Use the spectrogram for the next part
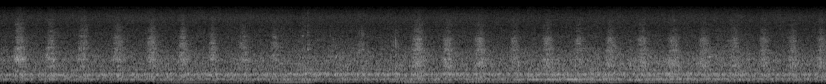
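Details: Humming honey bees during a nuisance hive removal in an old house being renovated in Donna, Texas. A constant drone sits under rapid, regular tapping or scraping, roughly three strokes per second.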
